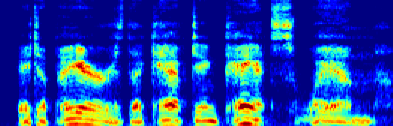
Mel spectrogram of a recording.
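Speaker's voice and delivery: menacing shark voice. Acted. Shark shrugs off the drowning.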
